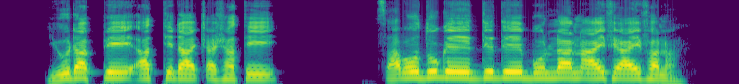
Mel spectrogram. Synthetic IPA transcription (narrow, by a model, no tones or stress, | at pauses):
jʊhʊd̪ɐpːɛɐt̪ːɪd̪ɐt͡ʃʼɐʃ̬ɐt̪ɪ | t͡sʼɐɓɔd̪ʊɡeːd̪ːɪd̪ɪbɔlːɐnɐjfɛɐjfɐnɐ̰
